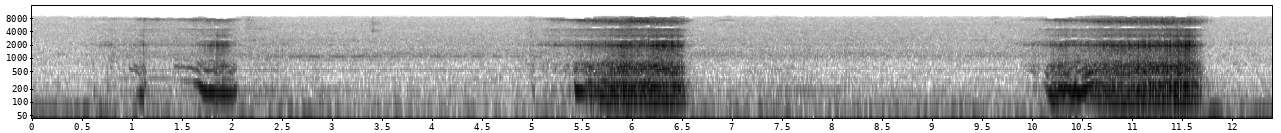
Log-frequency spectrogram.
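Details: Three loud, harsh snores about four seconds apart, roughly 15 breaths a minute, over room hiss; snoring during sleep, recorded with the SnoreLab app.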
